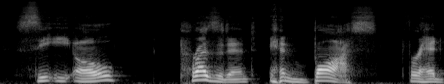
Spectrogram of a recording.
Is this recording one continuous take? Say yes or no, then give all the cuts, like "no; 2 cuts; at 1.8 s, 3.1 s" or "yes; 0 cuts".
no; 1 cut; at 2.6 s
